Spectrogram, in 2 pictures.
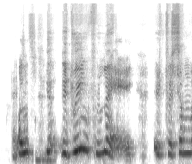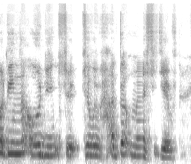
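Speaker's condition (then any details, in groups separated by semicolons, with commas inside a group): Cerebral palsy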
